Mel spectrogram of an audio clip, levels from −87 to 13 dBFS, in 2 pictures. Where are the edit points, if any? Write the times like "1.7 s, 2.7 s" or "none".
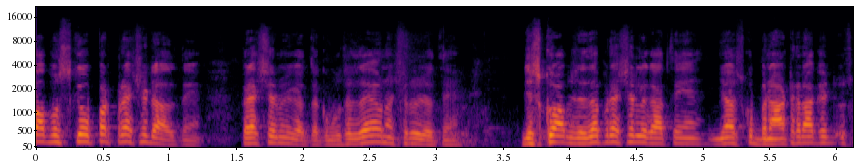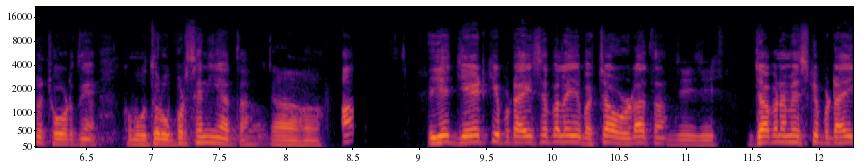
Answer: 8.5 s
